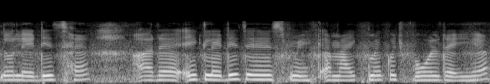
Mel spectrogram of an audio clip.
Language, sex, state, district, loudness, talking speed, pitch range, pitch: Hindi, female, Uttar Pradesh, Deoria, -13 LUFS, 170 wpm, 195-215 Hz, 205 Hz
